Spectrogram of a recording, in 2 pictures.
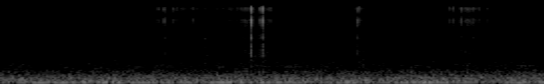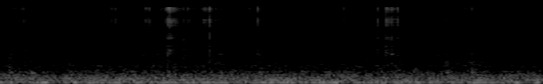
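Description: Faint scraping and ticking of a soldering iron tip and solder wire against the pins of a surface-mount op amp on an adapter board, in short scattered strokes over a low steady hum, with two sharper ticks about two and a half seconds in.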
